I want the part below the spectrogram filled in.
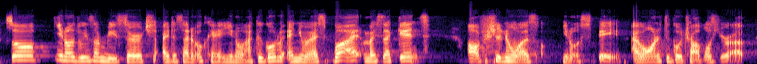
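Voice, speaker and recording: A woman's voice: lowish voice, sing-song, fairly quick, a bit bright. A woman in her twenties from South Korea, speaking candidly and with opinions as a guest in a casual interview, explaining herself at length. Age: 20s. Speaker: podcast guest, public policy student.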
